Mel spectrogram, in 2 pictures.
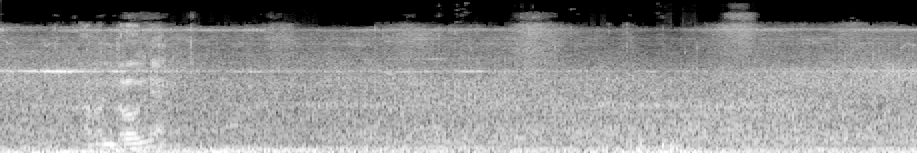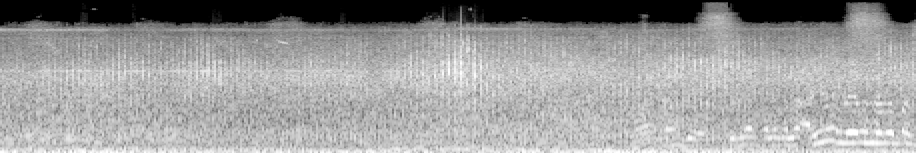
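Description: A drone hovers and flies overhead outdoors, its steady propeller buzz droning on continuously for the whole stretch while people chat nearby.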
